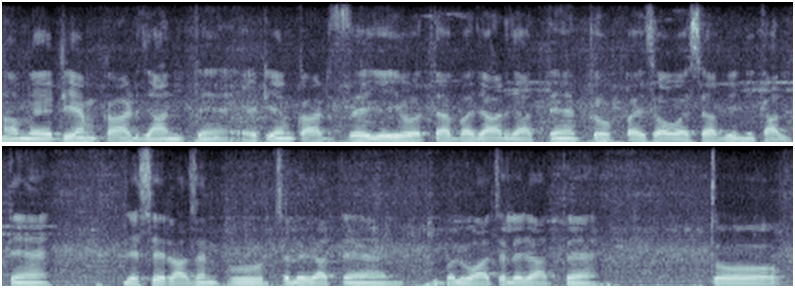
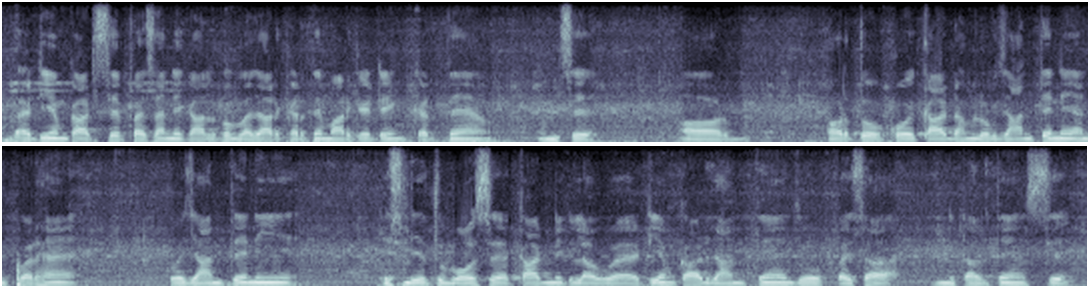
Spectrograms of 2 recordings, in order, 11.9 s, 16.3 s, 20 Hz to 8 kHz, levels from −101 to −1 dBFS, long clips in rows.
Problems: constant background noise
